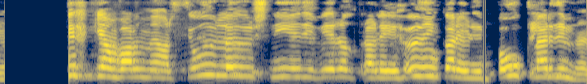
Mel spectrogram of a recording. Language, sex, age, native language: Icelandic, male, 18-19, Icelandic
